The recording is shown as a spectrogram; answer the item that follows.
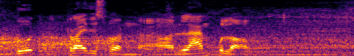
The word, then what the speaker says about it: pulao: pulao. Pulao. Pulao. How do you spell it?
